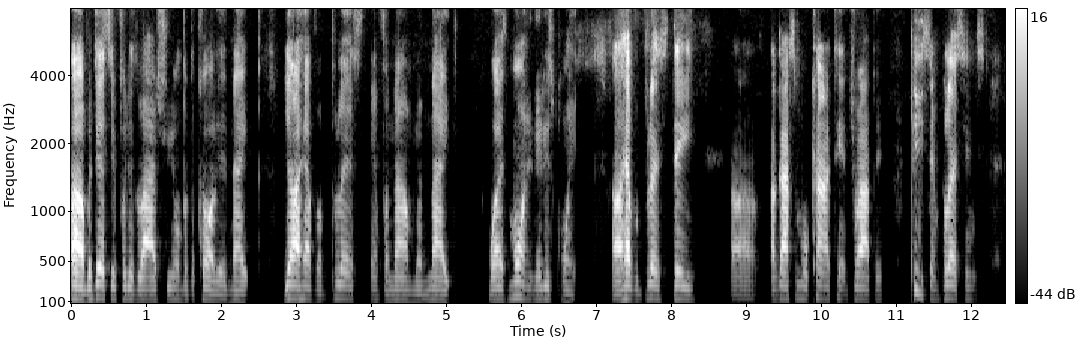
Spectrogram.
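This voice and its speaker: In a very clean recording with a silent background and a dry, close sound with no echo, a man speaks at a moderate pace and medium pitch, his intonation fairly even but his loudness swinging widely. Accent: strong Louisiana. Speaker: sports commentator. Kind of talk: live stream chat.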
